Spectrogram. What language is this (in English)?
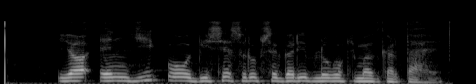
Hindi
